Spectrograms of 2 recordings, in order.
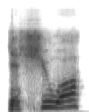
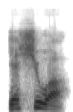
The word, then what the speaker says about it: Yeshua: Yeshua. Yeshua. Two syllables.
